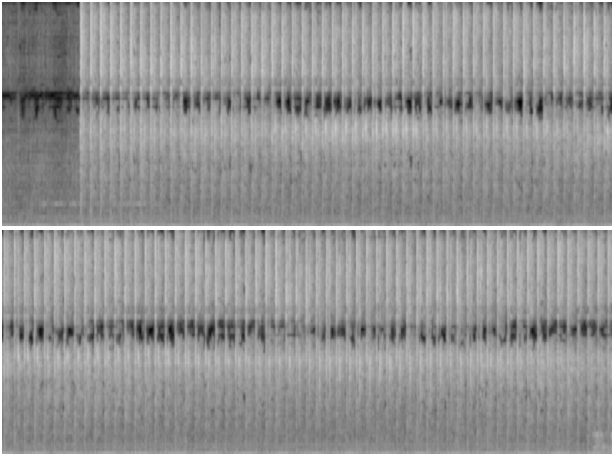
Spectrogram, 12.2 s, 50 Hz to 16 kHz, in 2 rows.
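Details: Rapid, steady mechanical tapping, about 86 pulses a minute, from an extracorporeal shockwave therapy machine on an adult male's heel, at the plantar fascia insertion, painful after a running strain; used for plantar fasciitis.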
